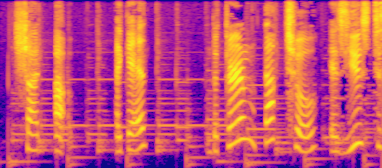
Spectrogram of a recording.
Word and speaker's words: 닥쳐: this is pronounced as a two-syllable word the first syllable is that second syllable is cho pronounce it with me the word dacho means shut up again the term tacho is used to say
